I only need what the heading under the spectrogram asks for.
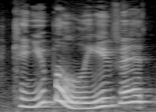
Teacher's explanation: The v, believe, connects to it, believe it. Can you, instead of can you, it goes straight from the N to the y.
